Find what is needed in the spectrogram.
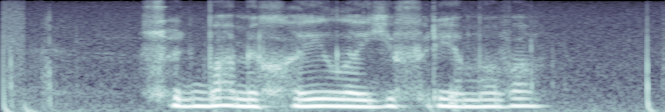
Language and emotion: Russian, neutral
